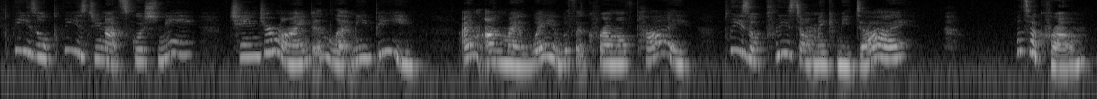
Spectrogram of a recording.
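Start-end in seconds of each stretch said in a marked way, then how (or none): 0.0-9.0 high, pleading little ant voice. Acted. Teacher reading to class as the tiny ant, pleading. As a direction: beg for your life in a tiny high voice.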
